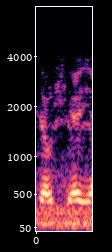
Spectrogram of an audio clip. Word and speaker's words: Gautier: Gautier, I would say go Gautier. I don't know how you say that, but they say it's Gaucher.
